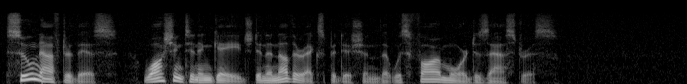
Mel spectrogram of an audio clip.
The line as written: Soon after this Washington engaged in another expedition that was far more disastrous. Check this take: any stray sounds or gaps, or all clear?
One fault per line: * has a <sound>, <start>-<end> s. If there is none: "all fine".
all fine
